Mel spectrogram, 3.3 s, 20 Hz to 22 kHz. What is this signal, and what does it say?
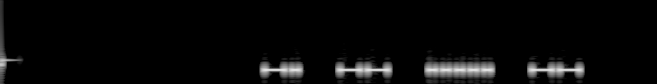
Morse code, heard as a keyed tone, about 36 wpm, spaced as for 25 wpm, 700 Hz. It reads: NM5M
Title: USA Call Signs - 4 Characters - 2x Character Spacing - 35wpm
